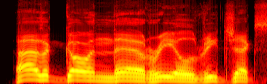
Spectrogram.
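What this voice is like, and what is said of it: Put-on unidentified accent. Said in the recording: “I don't know what this accent is.”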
